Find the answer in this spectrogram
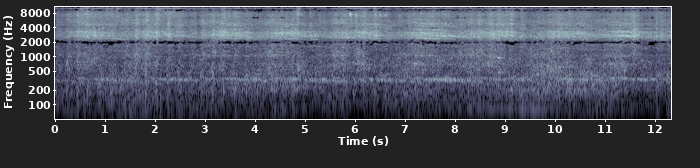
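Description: Norfolk Southern freight train's covered hopper cars rolling past at close range: a continuous, loud rumble of steel wheels on the rails.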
